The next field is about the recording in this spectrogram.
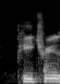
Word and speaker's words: Petry: Petry is spelled P-E-T-R-Y.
